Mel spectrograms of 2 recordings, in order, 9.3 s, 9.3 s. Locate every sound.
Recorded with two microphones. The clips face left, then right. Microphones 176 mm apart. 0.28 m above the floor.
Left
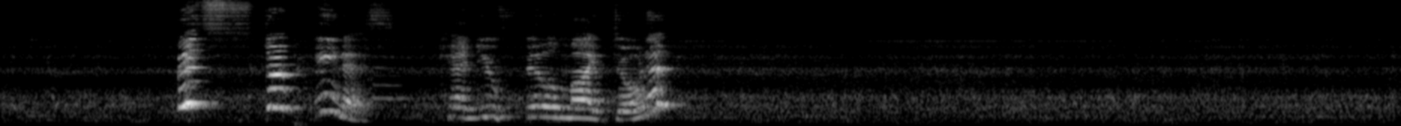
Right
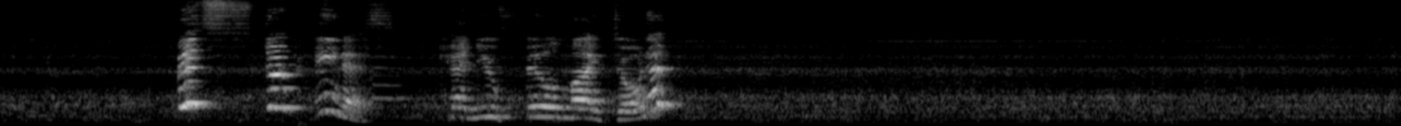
1.2 s a shout: 45° left (ahead or behind), 1.4 m; by 4.5 s 35° left (ahead or behind), 2.5 m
